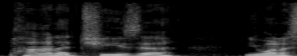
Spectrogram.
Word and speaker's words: Panacheeza: I don't know where you find Parma Chisa, but Pana Chisa, You want to spell it for people?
